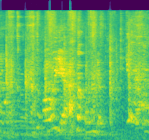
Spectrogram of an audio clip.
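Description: Forks clinking and tapping on plates while several girls chatter and eat at a table.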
